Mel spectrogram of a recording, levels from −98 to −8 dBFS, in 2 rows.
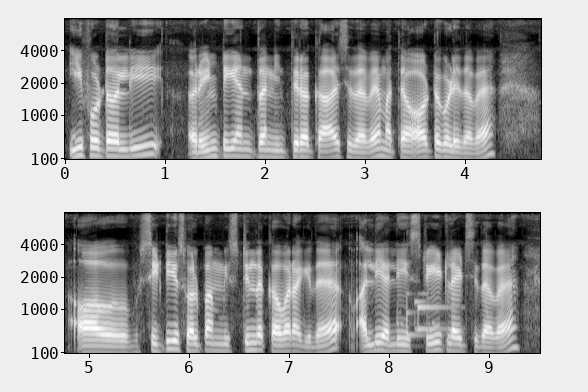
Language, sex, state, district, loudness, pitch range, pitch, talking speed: Kannada, male, Karnataka, Shimoga, -15 LUFS, 130-150 Hz, 140 Hz, 150 wpm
